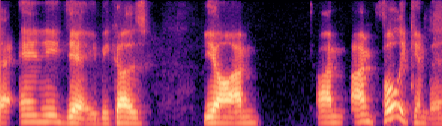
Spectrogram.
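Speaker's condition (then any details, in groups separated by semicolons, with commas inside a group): ALS; breathing affected after injection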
